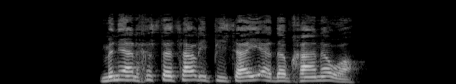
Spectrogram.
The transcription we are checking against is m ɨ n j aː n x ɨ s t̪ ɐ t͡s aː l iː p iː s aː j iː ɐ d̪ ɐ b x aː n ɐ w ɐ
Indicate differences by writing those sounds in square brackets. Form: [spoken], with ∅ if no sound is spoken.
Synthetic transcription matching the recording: m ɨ n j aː n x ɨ s t̪ ɐ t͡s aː l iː p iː s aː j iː ɐ d̪ ɐ b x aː n ɐ w ɐ

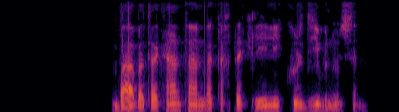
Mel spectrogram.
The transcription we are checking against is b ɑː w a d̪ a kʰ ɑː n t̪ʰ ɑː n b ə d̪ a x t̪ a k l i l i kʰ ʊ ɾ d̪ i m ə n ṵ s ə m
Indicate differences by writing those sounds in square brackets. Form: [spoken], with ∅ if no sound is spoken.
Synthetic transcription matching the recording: b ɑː [b] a [t̪] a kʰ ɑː n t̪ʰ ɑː n b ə [t̪] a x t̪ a k l i l i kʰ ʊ ɾ d̪ i [b] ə n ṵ s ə [n]

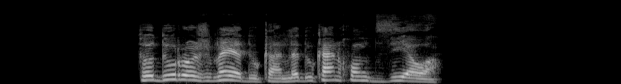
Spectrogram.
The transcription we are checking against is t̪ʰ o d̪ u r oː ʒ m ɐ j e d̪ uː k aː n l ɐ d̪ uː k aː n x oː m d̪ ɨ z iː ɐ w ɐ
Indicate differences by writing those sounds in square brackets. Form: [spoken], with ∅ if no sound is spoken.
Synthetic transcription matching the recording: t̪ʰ o d̪ u r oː ʒ m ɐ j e d̪ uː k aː n l ɐ d̪ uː k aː n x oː m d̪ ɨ z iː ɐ w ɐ

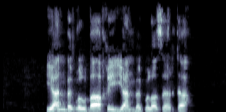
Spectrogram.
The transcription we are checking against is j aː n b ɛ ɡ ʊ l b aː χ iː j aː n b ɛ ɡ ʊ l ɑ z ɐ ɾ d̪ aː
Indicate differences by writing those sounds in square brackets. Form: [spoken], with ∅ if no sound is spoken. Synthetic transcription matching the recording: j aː n b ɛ ɡ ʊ l b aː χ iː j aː n b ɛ ɡ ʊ l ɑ z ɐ ɾ d̪ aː

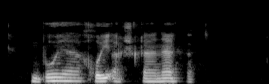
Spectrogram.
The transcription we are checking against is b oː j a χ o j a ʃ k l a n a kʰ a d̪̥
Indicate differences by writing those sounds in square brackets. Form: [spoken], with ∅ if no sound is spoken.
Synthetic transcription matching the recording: b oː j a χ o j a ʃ k [ɾ] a n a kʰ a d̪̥

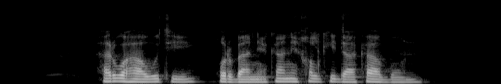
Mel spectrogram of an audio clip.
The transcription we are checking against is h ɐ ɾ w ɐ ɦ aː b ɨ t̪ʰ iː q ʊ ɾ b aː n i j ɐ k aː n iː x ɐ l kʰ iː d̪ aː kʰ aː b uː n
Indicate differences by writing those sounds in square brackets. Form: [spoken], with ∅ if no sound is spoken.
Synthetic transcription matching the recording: h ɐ ɾ w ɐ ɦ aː [w] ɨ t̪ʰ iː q ʊ ɾ b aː n i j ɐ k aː n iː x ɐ l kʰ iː d̪ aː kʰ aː b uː n

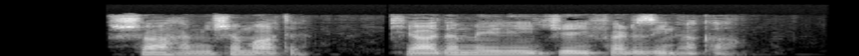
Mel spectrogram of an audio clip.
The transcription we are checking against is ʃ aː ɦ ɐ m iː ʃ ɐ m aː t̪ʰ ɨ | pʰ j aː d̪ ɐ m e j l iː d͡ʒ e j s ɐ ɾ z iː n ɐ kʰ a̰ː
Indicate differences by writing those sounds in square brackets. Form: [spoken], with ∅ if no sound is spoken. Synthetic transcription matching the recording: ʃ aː ɦ ɐ m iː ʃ ɐ m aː t̪ʰ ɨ | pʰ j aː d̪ ɐ m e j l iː d͡ʒ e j [f] ɐ ɾ z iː n ɐ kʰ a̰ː

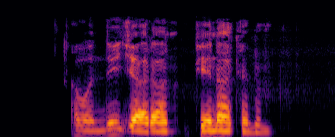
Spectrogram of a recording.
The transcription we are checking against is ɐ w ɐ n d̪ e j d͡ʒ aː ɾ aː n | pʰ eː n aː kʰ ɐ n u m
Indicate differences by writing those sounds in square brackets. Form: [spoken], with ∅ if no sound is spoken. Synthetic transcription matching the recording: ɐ w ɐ n d̪ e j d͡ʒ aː ɾ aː n | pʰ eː n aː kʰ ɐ n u m

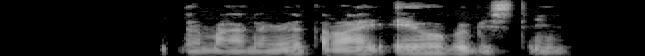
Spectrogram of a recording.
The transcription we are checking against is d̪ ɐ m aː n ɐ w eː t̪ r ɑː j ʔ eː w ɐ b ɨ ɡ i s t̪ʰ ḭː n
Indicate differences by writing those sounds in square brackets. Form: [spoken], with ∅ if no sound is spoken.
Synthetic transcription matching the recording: d̪ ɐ m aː n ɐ w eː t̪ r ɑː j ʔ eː w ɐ b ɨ [b] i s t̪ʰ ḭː n

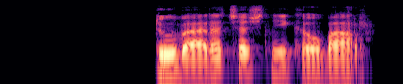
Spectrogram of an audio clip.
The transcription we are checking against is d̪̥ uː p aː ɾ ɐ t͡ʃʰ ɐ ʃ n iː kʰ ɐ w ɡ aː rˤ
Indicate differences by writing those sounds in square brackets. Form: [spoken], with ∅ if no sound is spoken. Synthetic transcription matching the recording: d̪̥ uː [b] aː ɾ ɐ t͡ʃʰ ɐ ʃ n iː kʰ ɐ w [b] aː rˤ

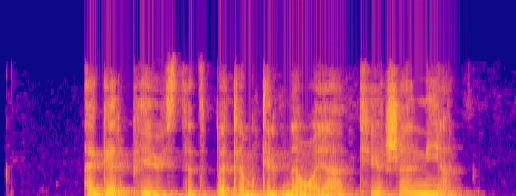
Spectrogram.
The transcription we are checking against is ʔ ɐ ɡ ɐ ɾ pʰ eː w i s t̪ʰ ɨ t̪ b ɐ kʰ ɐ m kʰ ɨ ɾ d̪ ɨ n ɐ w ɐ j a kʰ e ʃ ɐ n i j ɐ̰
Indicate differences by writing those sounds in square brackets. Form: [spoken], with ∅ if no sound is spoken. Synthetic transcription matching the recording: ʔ ɐ ɡ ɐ ɾ pʰ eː w i s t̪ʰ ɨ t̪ b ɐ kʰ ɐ m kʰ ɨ ɾ d̪ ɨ n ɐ w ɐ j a kʰ e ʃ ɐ n i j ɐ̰

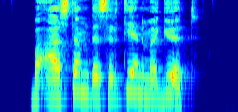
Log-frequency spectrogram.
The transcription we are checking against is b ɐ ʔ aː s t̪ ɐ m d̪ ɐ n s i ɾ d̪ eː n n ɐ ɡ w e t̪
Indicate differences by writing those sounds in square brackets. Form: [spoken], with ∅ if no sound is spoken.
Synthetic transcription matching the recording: b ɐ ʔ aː s t̪ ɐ m d̪ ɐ [∅] s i ɾ [t̪] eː n [m] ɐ ɡ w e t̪

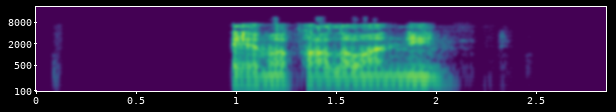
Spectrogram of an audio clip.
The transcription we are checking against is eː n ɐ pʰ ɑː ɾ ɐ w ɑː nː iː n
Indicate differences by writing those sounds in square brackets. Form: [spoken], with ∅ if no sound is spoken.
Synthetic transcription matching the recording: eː [m] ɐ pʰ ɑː [l] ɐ w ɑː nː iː n

